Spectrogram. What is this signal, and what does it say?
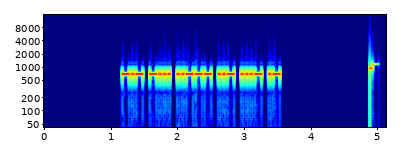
Morse code, heard as a keyed tone, about 34 wpm, 700 Hz. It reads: KB2UVA
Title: USA Call Signs - 6 Characters - 3x Character Spacing - 35wpm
